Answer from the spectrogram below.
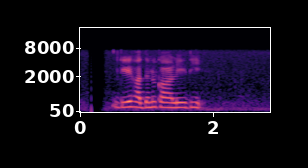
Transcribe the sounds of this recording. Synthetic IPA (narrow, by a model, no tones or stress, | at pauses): ɡeːɦad̪ɐnəkaːleːd̪iː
